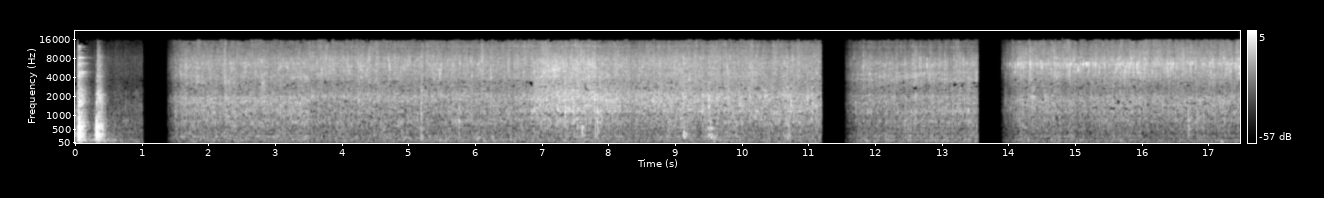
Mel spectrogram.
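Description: Chicken strips and vegetables sizzling in a hot frying pan: a steady, loud hiss that drops out to silence briefly twice. A couple of sharp knocks come right at the start.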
